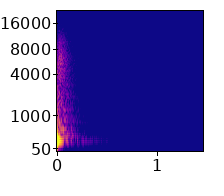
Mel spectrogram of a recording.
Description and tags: Snare14x65CustomMahoganyRightHandMid
Sampled from a custom 14inch by 6.5inch mahogany single ply (steambent) snare. Mics used were a shure sm57 close mic, and neumann km 84s in an x-y position as close as I could get to my head, to best approximate the sound the drummer hears from his perspective. Available in left and right hand variations with four increasing velocities; soft, mid, hard, and crack.
drums, acoustic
